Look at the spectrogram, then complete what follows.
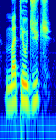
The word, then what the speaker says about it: Matteo Duc: Tu vas, avant de te présenter, Mathéo Duc, j'espère que je prononce bien ton prénom.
